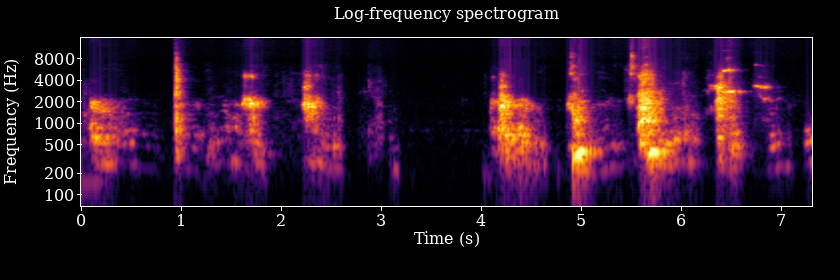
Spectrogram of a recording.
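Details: Cavalier King Charles Spaniel puppies, blenheim-coloured littermates born around New Year's, playing in an indoor pen; a busy string of high yips and short barks, roughly one every second, some overlapping.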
